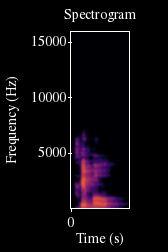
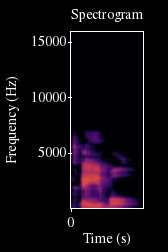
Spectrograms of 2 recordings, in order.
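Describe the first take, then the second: First: The first vowel is clipped short. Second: The first vowel is drawn out long. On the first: The speaker calls it wrong. "You don't say tibble" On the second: The speaker calls it right. "you say table"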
